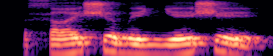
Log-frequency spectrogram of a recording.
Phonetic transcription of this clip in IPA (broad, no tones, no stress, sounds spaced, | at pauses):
x a ɪ̯ ʃ ə w e ʎ e ʃ e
